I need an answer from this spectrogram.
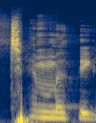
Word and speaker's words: Timothée: with Timothée Chalamet, which I know it's Timothy, guys, but look how it's spelled. I mean, Timothée sounds cooler, but Kylie Jenner claims she's never been in love like she is with Timothée.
